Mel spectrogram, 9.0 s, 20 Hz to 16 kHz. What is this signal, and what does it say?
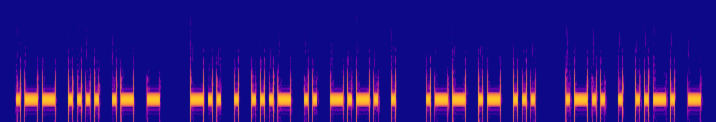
Morse code, heard as a keyed tone, about 22 wpm, 700 Hz. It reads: WHAT DEVICE WAS LEFT
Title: Sentences from Top 1500 Words 22wpm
